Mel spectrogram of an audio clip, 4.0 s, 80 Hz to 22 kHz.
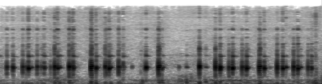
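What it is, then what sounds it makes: Hollow, empty plastic cups joined rim to rim. Two small, hollow, empty white plastic cups joined rim to rim are held up and tapped and scratched with fingertips and nails. About twenty quick, light, hollow clicks sound at an irregular pace, each with a clear pitch near 900 Hz that dies away almost at once. Soft scratchy rustling fills the gaps, and the whole sequence stays quiet.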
